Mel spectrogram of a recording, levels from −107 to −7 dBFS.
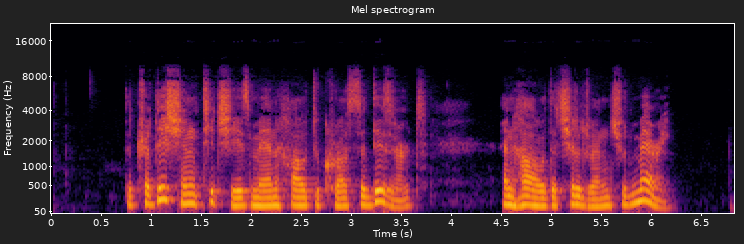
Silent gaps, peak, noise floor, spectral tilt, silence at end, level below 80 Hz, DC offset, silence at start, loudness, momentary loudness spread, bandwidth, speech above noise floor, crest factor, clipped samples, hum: none; -12 dBFS; -87 dBFS; -6 dB/octave; 0.65 s; -66 dBFS; under 0.1%; 0.75 s; -29 LUFS; 6 LU; 9.2 kHz; 59 dB; 18 dB; under 0.1%; none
